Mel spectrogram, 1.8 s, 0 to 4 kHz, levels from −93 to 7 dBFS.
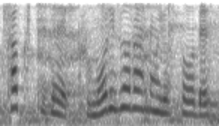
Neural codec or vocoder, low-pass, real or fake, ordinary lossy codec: codec, 16 kHz, 4 kbps, FunCodec, trained on LibriTTS, 50 frames a second; 3.6 kHz; fake; none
